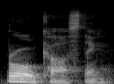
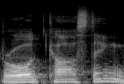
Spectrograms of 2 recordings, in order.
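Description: First: The middle consonant is a G sound. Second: The middle consonant is a clear D sound. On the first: The speaker calls it right. "it's replaced with a G sound. So it's pronounced broadcasting" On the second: The speaker calls it wrong. "If you said broadcasting with a D sound, you're wrong"

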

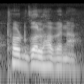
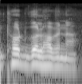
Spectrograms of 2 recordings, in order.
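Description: No difference in how they are said.

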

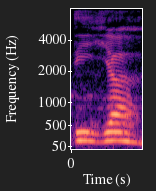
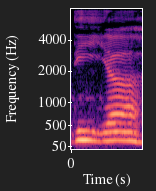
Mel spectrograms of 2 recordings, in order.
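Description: No difference in how they are said.

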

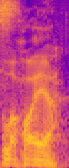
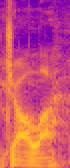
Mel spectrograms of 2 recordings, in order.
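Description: First: The name is said with its Spanish pronunciation. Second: The name is read as English spelling suggests. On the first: The speaker calls it right. "but it's La Jolla" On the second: The speaker calls it wrong. "Looks like La Jolla to the native English speaker"

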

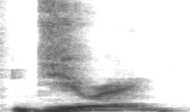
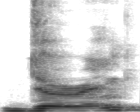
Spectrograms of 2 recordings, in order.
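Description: First: It is said with a non-American pronunciation. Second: It is said with an American pronunciation. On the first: The speaker calls it wrong. "not during" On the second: The speaker calls it right. "بس هي American"

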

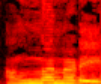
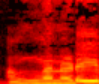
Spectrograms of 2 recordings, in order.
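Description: First: The middle consonant is a nasal ng sound. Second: The middle consonant is a nasal ng sound.

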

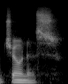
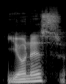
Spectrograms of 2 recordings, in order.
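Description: First: The name begins with a hard J sound. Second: The name begins with a soft Y sound.

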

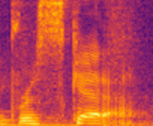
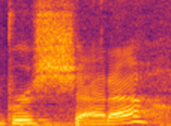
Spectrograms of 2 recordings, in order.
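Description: First: The middle consonant is a hard 'sk' sound. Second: The middle consonant is a soft 'sh' sound. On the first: The speaker calls it right. "You can't say sh there because it's an Italian word" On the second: The speaker calls it wrong. "I've heard a lot of people say bruschetta, which is not right"

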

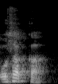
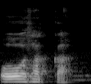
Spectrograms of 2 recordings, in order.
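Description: First: The first vowel is clipped short. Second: The first vowel is drawn out long. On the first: This is how Korean speakers say it. "우리는 어떻게 해요? 오사카 이러죠" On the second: This is how Japanese speakers say it. "일본어 오는 한국어 오보다 짧습니다. 그런데 두 개를 넣으면 한국어 오보다 더 길어집니다"

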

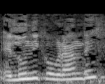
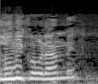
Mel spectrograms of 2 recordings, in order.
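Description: First: It is said at normal, softer volume. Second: It is said louder and more forcefully.

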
